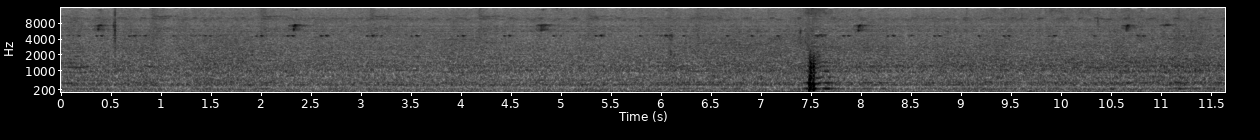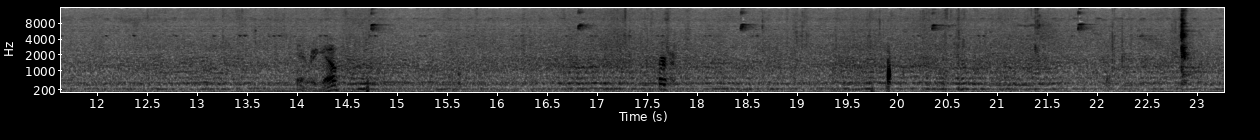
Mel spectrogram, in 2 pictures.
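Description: Bees buzz close by in a steady hum.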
